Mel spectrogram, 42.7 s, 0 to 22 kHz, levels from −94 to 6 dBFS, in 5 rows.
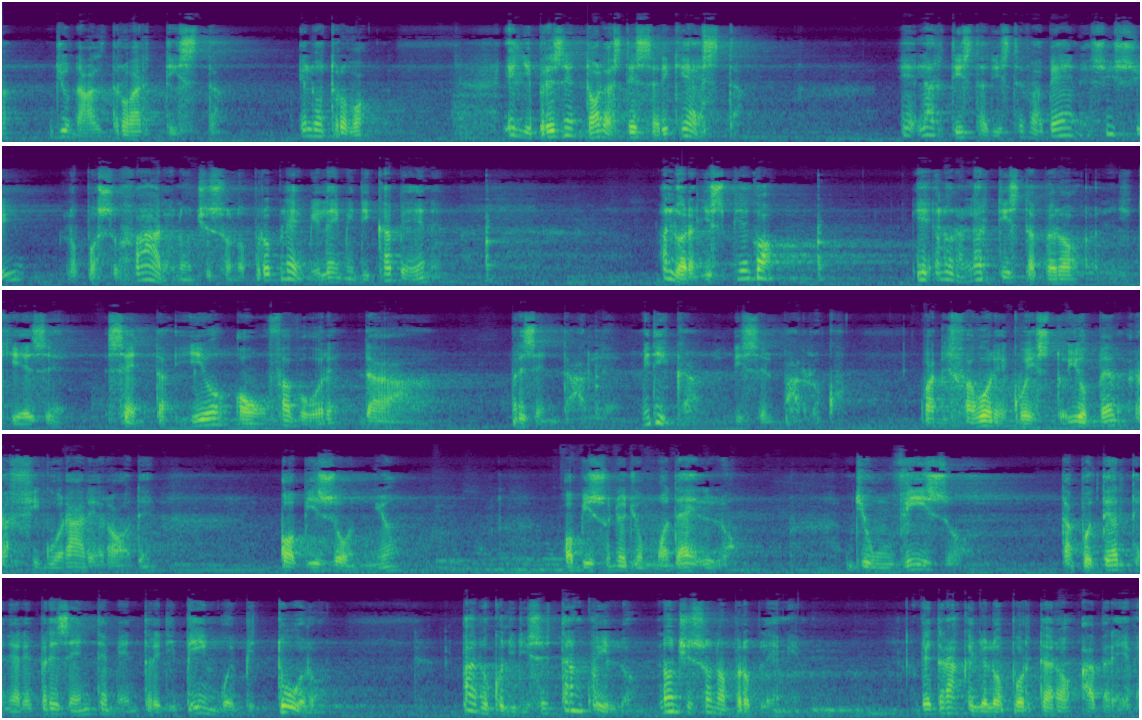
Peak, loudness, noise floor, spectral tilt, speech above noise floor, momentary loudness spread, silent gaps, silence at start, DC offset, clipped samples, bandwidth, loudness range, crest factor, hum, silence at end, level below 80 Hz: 0 dBFS; -17 LUFS; -45 dBFS; -1 dB/octave; 27 dB; 19 LU; none; 0 s; under 0.1%; under 0.1%; 13.5 kHz; 4 LU; 20 dB; none; 0 s; -54 dBFS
